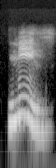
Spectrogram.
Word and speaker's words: knees: These are my Knees, কে এর knees.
